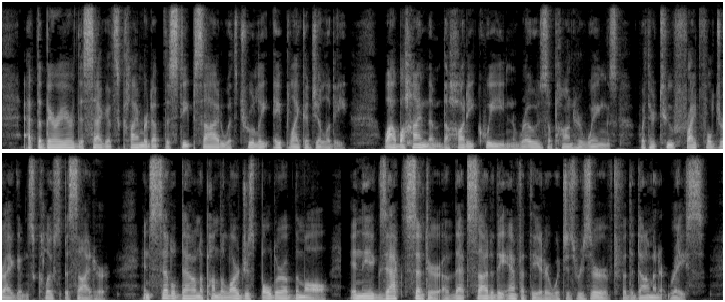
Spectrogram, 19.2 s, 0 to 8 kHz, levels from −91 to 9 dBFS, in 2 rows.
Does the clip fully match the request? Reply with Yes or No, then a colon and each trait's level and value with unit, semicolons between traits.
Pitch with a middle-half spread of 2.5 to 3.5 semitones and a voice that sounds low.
Yes: average, 3.2 semitones; low, 100 Hz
